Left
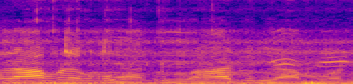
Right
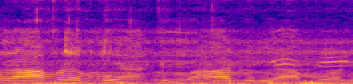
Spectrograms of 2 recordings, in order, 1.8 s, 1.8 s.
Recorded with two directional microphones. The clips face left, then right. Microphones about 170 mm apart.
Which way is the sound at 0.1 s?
25° right (ahead or behind).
